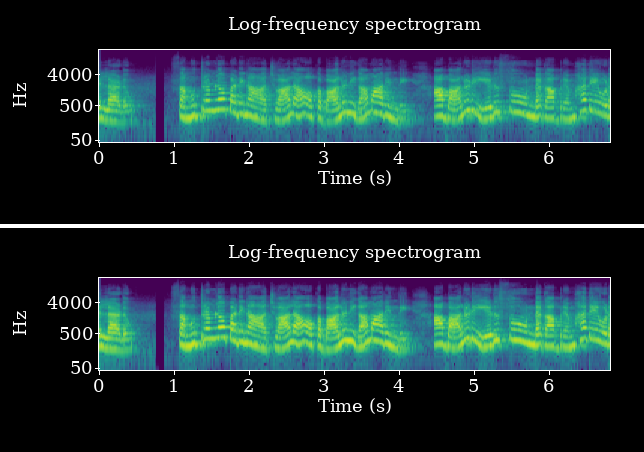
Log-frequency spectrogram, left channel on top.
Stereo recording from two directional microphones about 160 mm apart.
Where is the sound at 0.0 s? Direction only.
30° right (ahead or behind).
